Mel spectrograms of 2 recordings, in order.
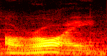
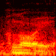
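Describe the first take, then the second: First: The middle consonant is an R sound. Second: The middle consonant is an L sound. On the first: "delicious is Aroy" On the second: "you'll hear them say Aloy"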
